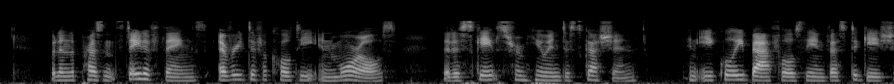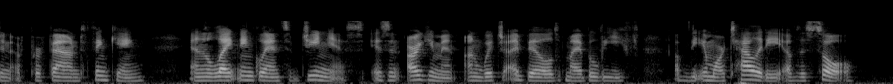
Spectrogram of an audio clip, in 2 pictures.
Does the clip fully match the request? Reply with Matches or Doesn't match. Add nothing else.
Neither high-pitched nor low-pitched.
Matches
